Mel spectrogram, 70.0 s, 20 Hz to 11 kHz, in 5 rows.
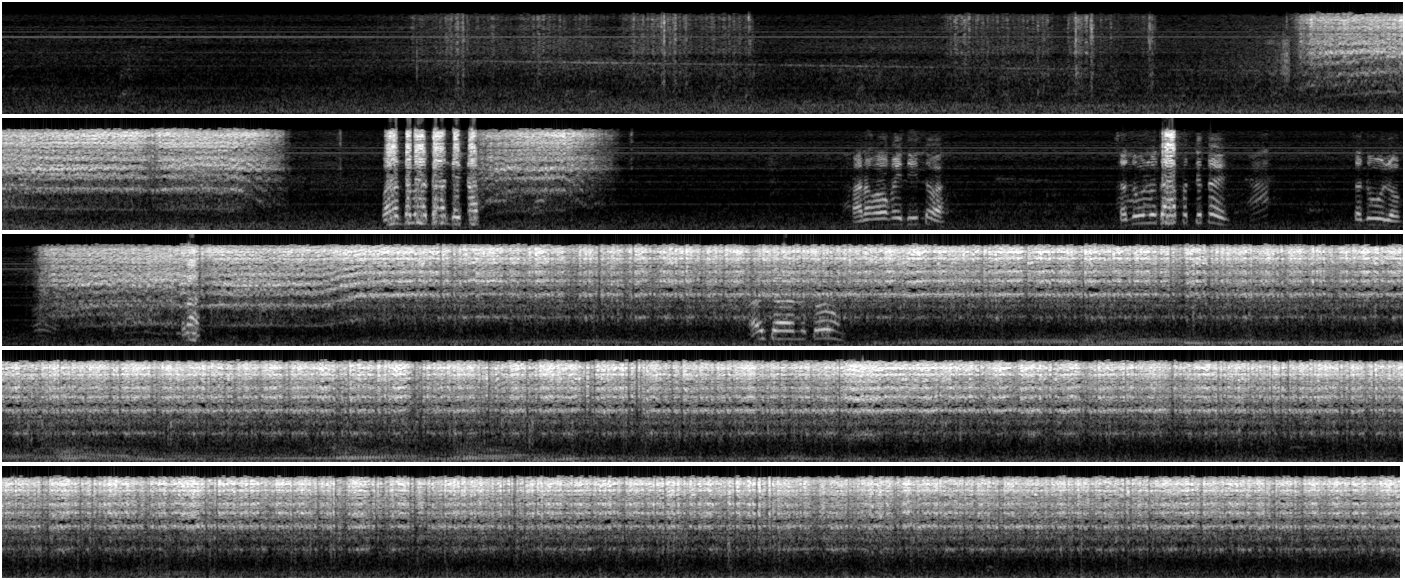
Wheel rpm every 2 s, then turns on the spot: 0, 0, 20, 10, 10, 10, 100, 160, 20, 60, 0, 0, 0, 10, 140, 190, 230, 230, 230, 230, 230, 230, 230, 230, 230, 230, 230, 230, 230, 230, 230, 230, 230, 230, 240.
4-12 16-18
